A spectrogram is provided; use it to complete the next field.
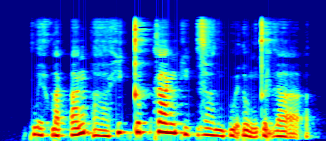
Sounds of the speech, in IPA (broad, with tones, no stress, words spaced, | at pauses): kwɛ̤˨˩hwa˨˩k̚ʔa˨˦ŋ ʔa̤ː˨˩xi˦˥k̚t̪ə˦˥p̚ ka˧ŋki˨˩k̚za̤˨˩n ʔṵ˧˨ə̯ɗo˧˩ŋt̪ə̰˧˨j la̰ː˧˨ʔ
